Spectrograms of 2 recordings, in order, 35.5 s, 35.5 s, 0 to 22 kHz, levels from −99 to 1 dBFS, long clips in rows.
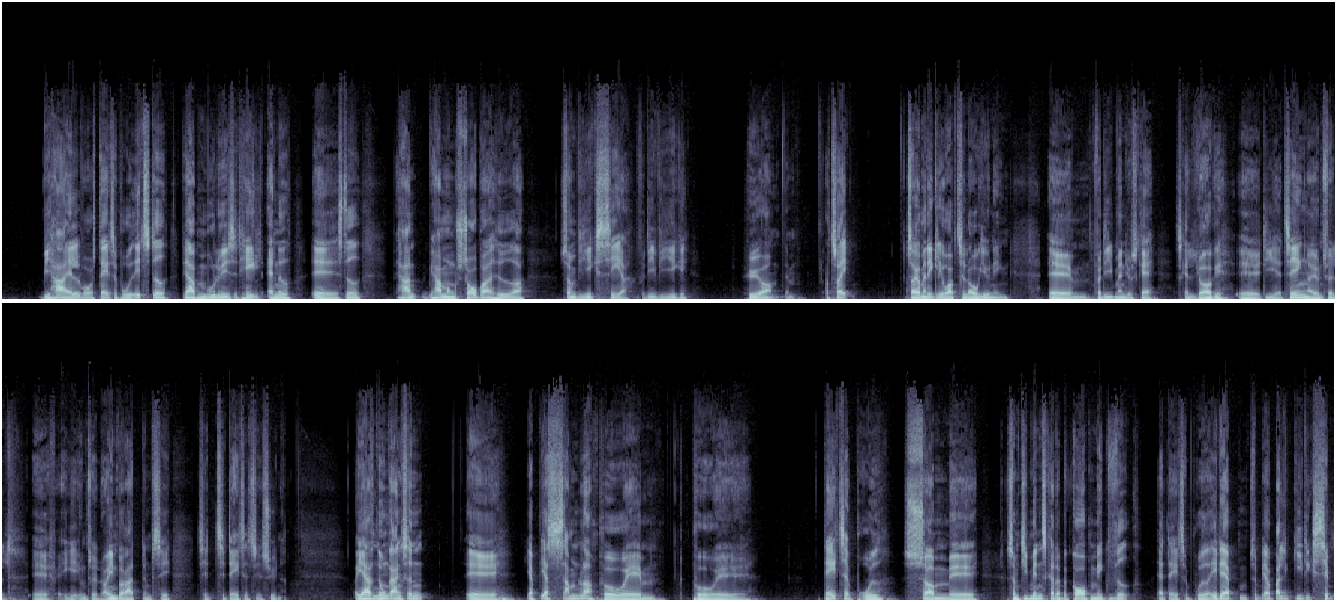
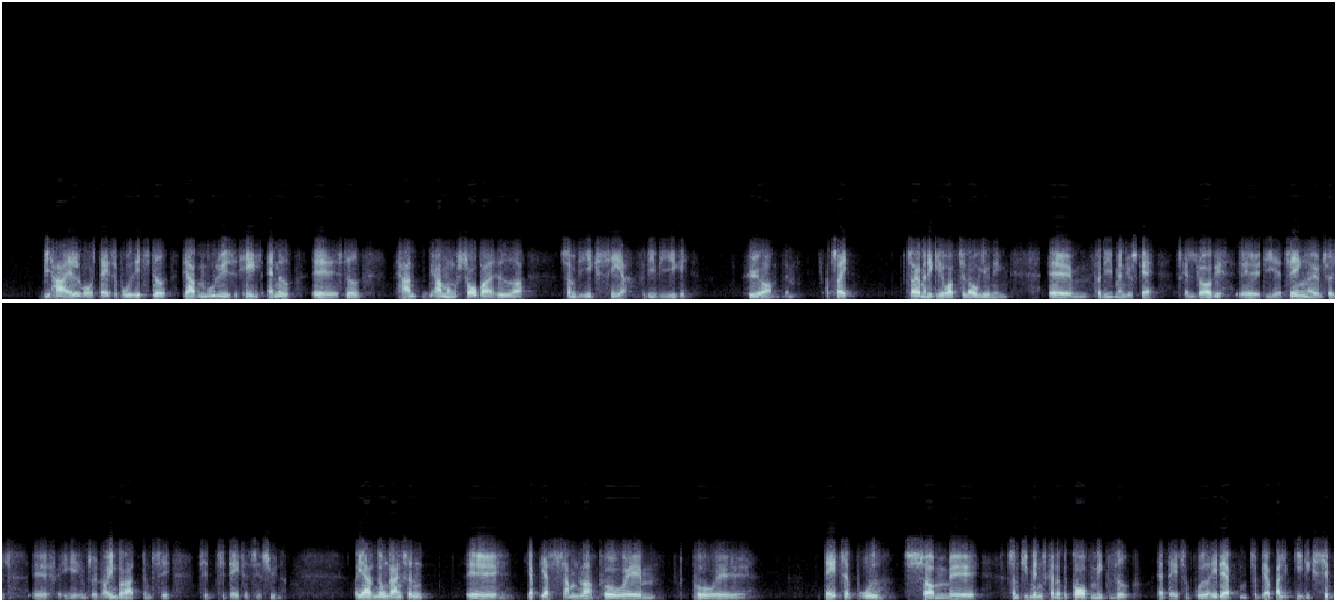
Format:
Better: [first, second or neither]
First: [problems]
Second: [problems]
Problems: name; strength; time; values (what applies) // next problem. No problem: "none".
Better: first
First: none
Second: phone-call audio; poor line; nothing above 3.5 kHz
